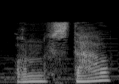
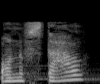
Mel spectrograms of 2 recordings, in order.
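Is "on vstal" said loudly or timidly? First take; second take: timidly; loudly. First: It is said softly and hesitantly. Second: It is said louder and more firmly. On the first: "Nejdřív říká nesměle" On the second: "pak hlasitěji"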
